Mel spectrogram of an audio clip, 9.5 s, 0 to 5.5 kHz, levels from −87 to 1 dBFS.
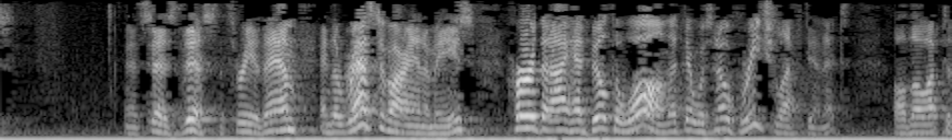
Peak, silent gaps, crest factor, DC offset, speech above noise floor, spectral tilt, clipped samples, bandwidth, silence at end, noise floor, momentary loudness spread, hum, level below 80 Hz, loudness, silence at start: -2 dBFS; none; 20 dB; 4%; 31 dB; -5.5 dB/octave; under 0.1%; 5.4 kHz; 0 s; -53 dBFS; 19 LU; none; -54 dBFS; -21 LUFS; 0 s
